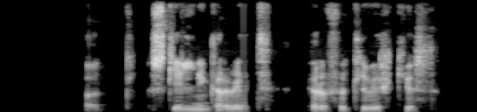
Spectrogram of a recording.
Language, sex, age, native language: Icelandic, male, 40-49, Icelandic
